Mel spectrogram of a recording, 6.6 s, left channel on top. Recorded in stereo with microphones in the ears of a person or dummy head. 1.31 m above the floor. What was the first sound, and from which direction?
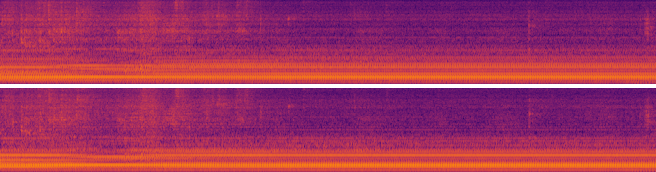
An engine running, 15° left (ahead or behind).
